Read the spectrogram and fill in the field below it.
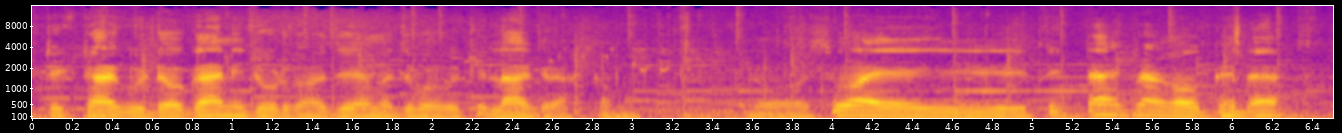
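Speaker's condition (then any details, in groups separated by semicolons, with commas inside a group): No condition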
